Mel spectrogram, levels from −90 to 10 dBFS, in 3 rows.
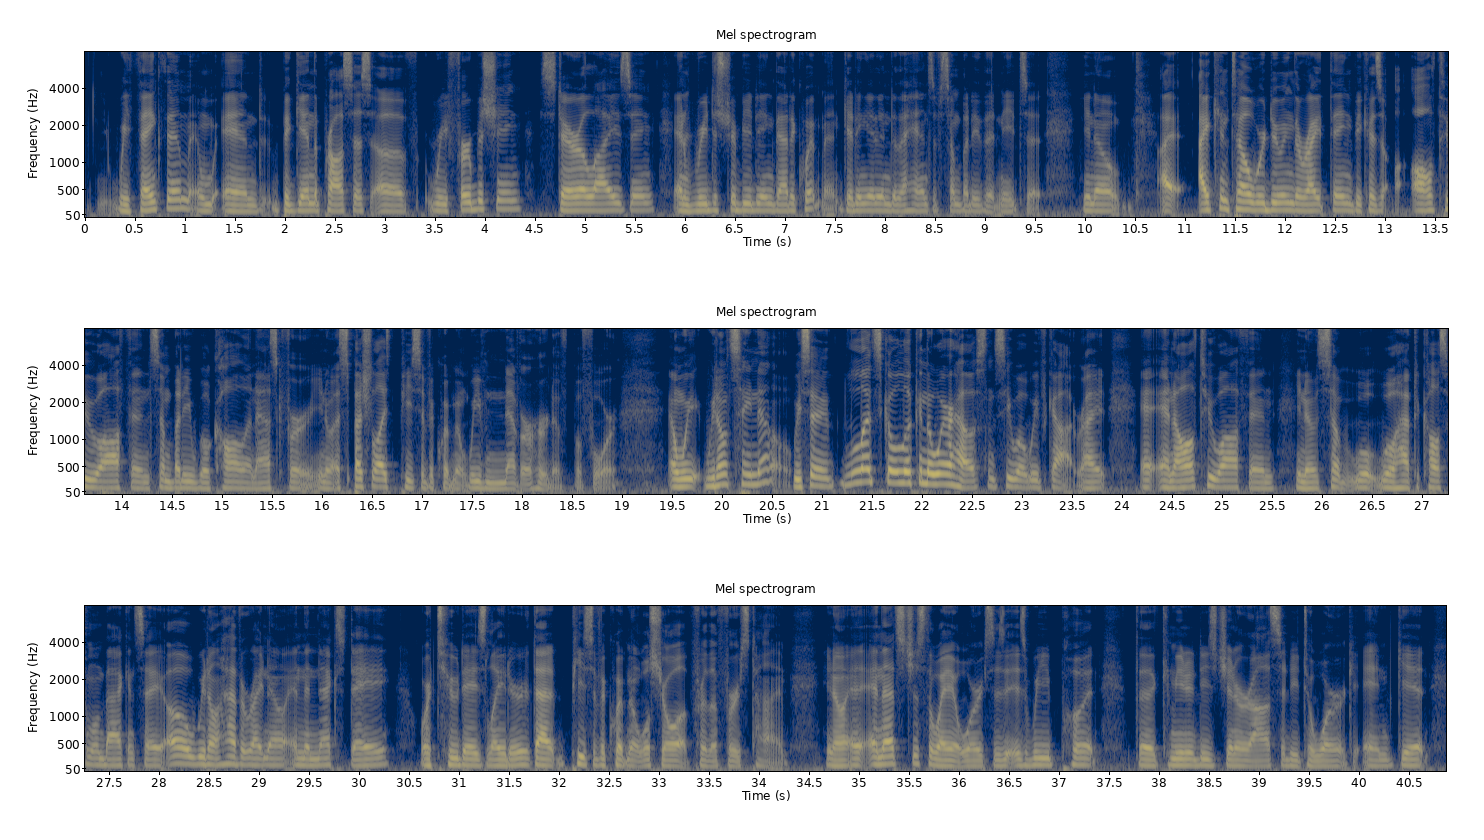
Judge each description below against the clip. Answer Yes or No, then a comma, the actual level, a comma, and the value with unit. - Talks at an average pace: No, fast, 210 wpm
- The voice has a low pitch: Yes, low, 120 Hz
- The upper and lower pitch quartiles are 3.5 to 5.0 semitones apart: No, average, 2.8 semitones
